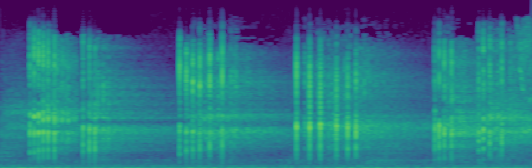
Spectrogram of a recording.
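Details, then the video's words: Underwater dolphins producing clusters of sharp, rapid clicks, like a rattling tapping in short runs repeated about every second, over a steady hiss of water. "dolphins underwater sounds"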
